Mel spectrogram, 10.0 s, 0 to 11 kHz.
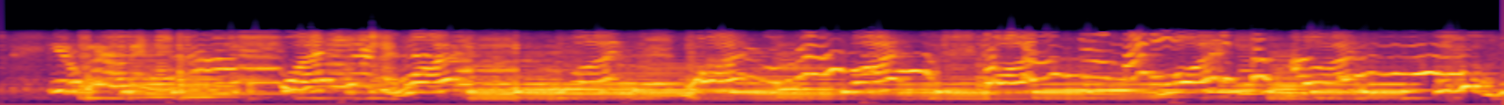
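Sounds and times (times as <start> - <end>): acoustic guitar: 0.0 - 10.0
girls singing: 0.3 - 10.0.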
